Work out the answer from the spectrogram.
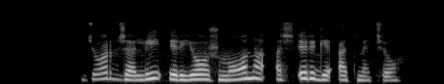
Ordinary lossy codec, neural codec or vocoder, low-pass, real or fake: AAC, 48 kbps; none; 7.2 kHz; real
